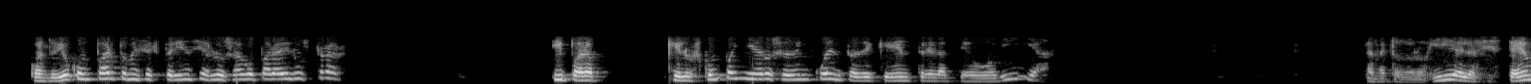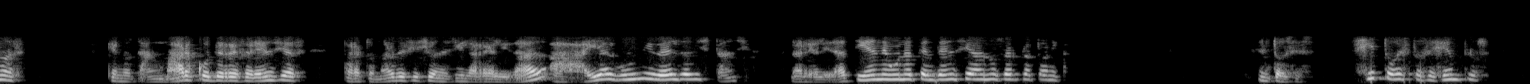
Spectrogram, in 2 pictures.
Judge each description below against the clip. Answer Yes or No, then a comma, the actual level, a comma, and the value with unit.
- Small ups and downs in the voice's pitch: No, average, 5.2 semitones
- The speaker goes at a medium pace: No, slow, 115 wpm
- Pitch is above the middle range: Yes, high, 220 Hz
